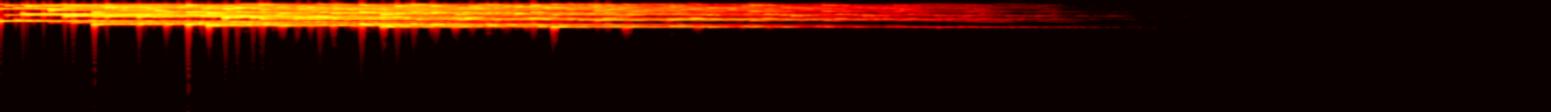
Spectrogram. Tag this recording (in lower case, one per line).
chime
bell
